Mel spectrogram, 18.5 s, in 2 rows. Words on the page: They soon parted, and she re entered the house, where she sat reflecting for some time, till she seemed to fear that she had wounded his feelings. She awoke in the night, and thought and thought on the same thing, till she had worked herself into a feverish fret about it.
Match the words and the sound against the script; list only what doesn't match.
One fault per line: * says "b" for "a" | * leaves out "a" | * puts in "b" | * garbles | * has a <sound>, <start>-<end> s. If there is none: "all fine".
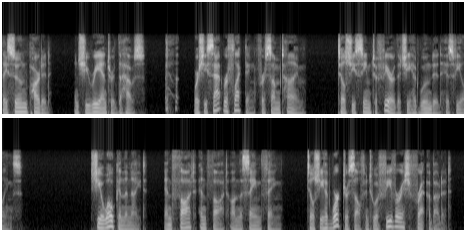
* has a cough, 3.3-3.6 s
